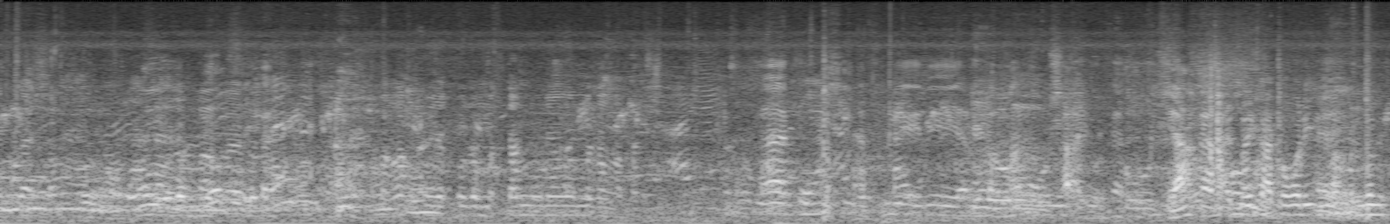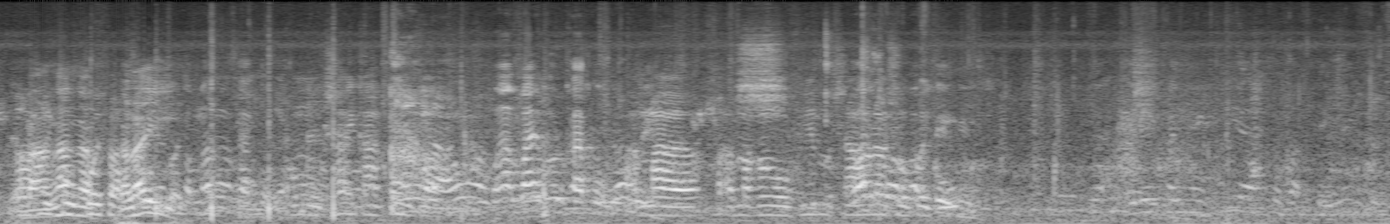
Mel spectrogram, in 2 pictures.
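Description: An elderly man speaks loudly and with ceremony outdoors, close by.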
